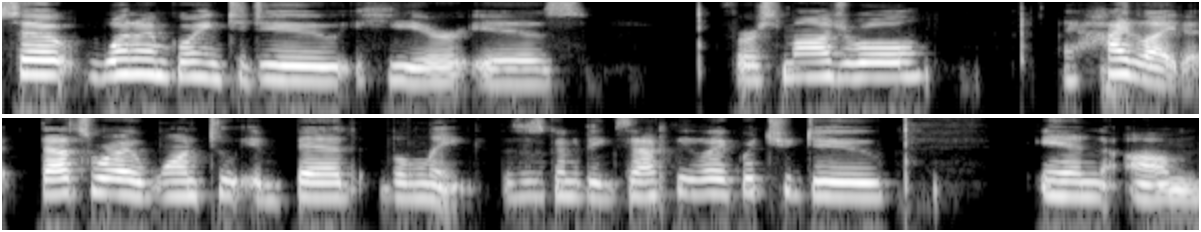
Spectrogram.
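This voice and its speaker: A woman with a plain, everyday voice, medium pitch, ordinary pitch variation and a fairly slow pace. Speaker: instructional designer giving course review feedback. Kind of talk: screen-recorded tutorial. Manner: casual.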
